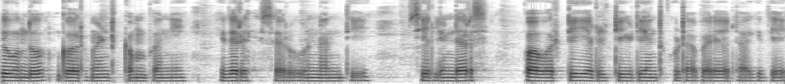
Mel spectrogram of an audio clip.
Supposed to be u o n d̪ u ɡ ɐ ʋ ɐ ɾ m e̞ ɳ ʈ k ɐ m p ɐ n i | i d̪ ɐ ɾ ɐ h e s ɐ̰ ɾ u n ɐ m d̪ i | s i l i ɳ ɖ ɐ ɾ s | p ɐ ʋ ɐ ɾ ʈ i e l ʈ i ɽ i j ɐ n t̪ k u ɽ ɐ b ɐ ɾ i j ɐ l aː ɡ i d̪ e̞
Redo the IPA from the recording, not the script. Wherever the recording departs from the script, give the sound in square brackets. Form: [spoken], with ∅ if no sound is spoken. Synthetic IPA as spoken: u o n d̪ u ɡ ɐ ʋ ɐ ɾ m e̞ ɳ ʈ k ɐ m p ɐ n i | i d̪ ɐ ɾ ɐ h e s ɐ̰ ɾ u n ɐ [n] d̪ i | s i l i ɳ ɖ ɐ ɾ s | p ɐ ʋ ɐ ɾ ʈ i e l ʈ i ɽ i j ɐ n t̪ k [uː] ɽ ɐ b ɐ ɾ [ɛ] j ɐ l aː ɡ i d̪ e̞

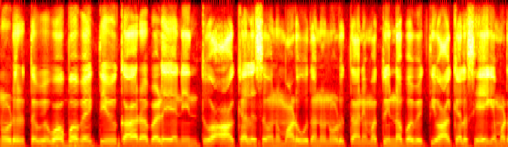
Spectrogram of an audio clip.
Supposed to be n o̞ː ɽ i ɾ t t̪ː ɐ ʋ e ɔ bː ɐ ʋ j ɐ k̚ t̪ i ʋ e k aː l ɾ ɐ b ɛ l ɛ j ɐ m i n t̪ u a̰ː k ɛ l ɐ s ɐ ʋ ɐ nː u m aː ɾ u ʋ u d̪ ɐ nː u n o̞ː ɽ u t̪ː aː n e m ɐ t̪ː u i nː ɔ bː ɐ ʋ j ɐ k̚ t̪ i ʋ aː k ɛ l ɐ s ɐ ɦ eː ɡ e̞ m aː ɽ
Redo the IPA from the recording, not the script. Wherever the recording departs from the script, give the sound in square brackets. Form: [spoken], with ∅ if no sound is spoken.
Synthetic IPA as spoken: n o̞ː ɽ i ɾ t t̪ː ɐ ʋ e ɔ bː ɐ ʋ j ɐ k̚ t̪ i ʋ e k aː [∅] ɾ ɐ b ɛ [ɭ] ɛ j ɐ [n] i n t̪ u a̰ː k ɛ l ɐ s ɐ ʋ ɐ nː u m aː [ɽ] u ʋ u d̪ ɐ nː u n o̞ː ɽ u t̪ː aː n e m ɐ t̪ː u i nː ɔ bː ɐ ʋ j ɐ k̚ t̪ i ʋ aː k ɛ l ɐ s ɐ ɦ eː ɡ e̞ m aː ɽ

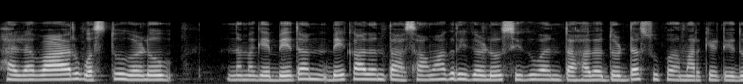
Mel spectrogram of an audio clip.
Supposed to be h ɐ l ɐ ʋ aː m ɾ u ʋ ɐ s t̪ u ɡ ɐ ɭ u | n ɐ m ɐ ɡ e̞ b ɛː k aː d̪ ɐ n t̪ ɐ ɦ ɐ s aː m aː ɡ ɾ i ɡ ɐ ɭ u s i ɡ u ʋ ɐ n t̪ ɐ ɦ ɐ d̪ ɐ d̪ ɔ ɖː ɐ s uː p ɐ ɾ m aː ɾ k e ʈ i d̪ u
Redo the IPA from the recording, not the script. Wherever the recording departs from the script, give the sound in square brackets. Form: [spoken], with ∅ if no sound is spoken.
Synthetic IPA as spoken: h ɐ l ɐ ʋ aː [∅] ɾ u ʋ ɐ s t̪ u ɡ ɐ ɭ u | n ɐ m ɐ ɡ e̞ b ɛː k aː d̪ ɐ n t̪ ɐ ɦ ɐ s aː m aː ɡ ɾ i ɡ ɐ ɭ u s i ɡ u ʋ ɐ n t̪ ɐ ɦ ɐ d̪ ɐ d̪ ɔ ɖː ɐ s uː p ɐ ɾ m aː ɾ k e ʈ i d̪ u

